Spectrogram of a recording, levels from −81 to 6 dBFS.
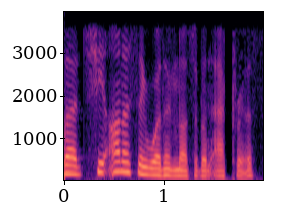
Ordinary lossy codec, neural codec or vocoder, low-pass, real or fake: AAC, 32 kbps; codec, 16 kHz, 0.5 kbps, FunCodec, trained on LibriTTS, 25 frames a second; 3.6 kHz; fake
